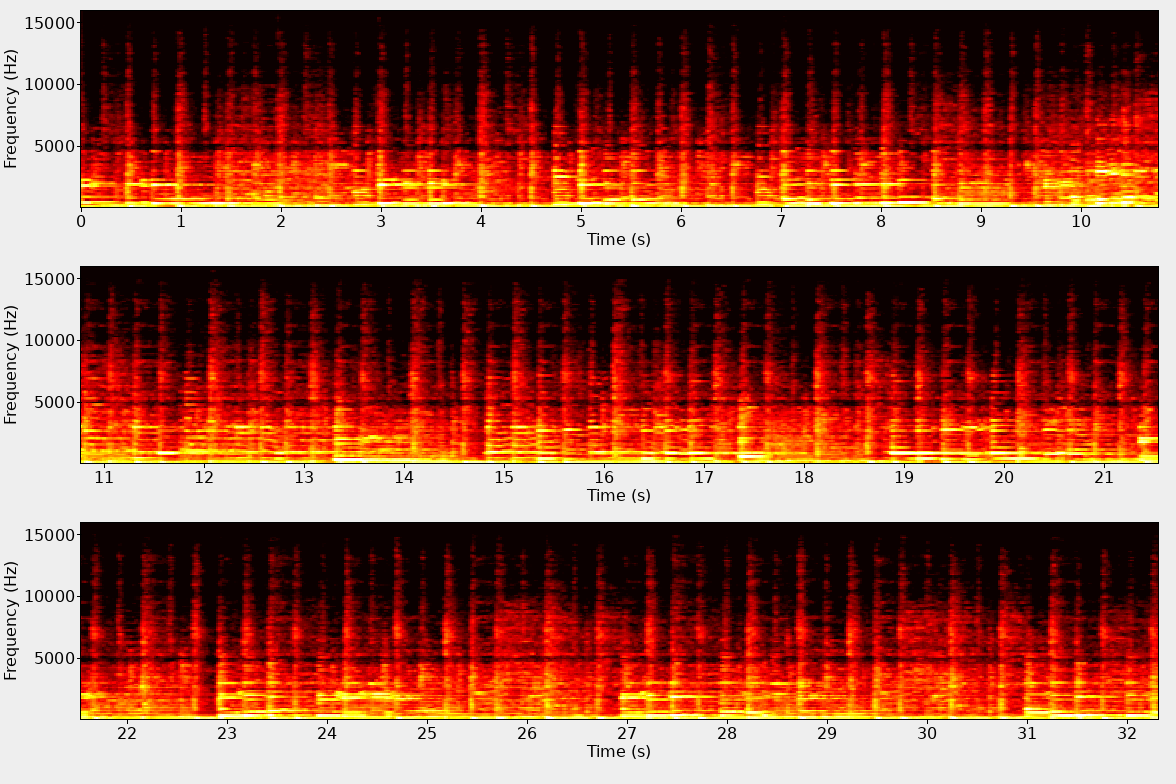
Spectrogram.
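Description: Long-necked bağlama (saz) played solo with a plectrum: a continuous instrumental folk melody of rapid picked notes over the ringing lower strings.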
